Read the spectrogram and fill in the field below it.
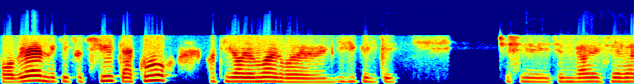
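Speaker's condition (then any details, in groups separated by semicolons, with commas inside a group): Parkinson's disease; frequent tripping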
